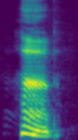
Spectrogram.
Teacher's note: in a modern British RP accent, we do pronounce that H, herb, and we do not pronounce the R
